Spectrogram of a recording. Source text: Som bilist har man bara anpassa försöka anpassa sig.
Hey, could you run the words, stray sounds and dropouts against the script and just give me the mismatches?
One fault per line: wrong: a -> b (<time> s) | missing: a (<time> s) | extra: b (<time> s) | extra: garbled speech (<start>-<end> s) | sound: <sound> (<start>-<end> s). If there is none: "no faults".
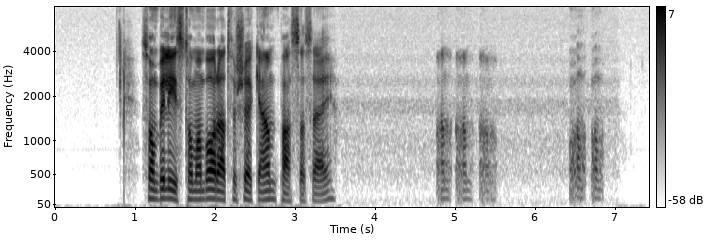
wrong: anpassa -> att (2.1 s)
sound: laugh (4.8-5.5 s)
sound: laugh (6.4-6.9 s)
